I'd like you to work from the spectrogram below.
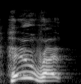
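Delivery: very high, loud accusing start; teacher demanding who wrote the word; loud sharp demand. A narrator's reading. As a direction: snap the question then cut it off. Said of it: "she started to say".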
